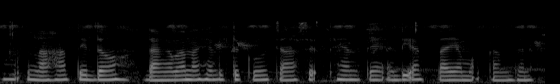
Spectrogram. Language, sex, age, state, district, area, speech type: Santali, other, 18-30, West Bengal, Birbhum, rural, spontaneous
